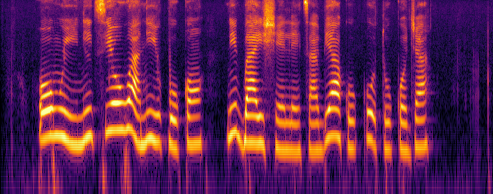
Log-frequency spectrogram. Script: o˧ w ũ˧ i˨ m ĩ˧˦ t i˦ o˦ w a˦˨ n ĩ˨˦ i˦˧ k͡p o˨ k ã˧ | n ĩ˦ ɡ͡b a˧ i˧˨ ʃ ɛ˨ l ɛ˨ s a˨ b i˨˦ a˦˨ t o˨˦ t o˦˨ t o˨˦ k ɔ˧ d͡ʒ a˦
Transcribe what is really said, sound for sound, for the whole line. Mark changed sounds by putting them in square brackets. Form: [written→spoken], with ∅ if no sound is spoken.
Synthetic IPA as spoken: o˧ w ũ˧ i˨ [m→n] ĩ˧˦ t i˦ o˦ w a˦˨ n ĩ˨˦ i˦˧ k͡p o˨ k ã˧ | n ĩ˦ ɡ͡b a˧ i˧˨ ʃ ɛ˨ l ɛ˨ [s→t] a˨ b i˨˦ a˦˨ [t→k] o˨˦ [t→k] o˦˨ t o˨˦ k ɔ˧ d͡ʒ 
